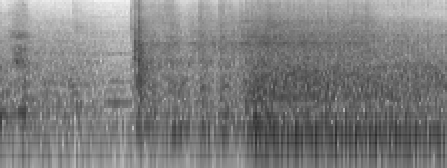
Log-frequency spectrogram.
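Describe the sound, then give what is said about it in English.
The truck engine of a mobile CT scanner unit cranks with a sharp click and catches, then settles into a loud, steady rumbling idle that carries on to the end. “Then the mobile unit hits the streets.”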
